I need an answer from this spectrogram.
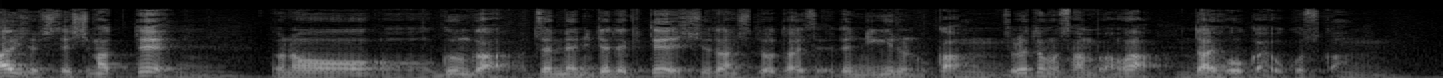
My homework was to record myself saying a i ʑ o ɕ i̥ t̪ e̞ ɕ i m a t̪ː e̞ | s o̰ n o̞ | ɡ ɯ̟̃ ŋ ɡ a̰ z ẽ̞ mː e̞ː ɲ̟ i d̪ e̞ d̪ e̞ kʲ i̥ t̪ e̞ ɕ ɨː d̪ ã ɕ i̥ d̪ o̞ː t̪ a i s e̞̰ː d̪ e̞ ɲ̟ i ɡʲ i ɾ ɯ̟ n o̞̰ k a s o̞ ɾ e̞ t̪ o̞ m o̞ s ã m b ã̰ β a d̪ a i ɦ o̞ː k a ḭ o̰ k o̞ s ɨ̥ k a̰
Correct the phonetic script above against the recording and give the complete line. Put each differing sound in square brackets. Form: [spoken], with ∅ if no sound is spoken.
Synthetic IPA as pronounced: a i ʑ o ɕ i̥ t̪ e̞ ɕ i m a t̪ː e̞ | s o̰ n o̞ | ɡ ɯ̟̃ ŋ ɡ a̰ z ẽ̞ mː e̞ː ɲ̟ i d̪ e̞ [t̪] e̞ kʲ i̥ t̪ e̞ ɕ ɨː d̪ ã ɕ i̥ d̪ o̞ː t̪ a i s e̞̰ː d̪ e̞ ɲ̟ i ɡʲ i ɾ ɯ̟ n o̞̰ k a s o̞ ɾ e̞ t̪ o̞ m o̞ s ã m b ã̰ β a d̪ a i ɦ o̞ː k a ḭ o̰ k o̞ s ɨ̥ k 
